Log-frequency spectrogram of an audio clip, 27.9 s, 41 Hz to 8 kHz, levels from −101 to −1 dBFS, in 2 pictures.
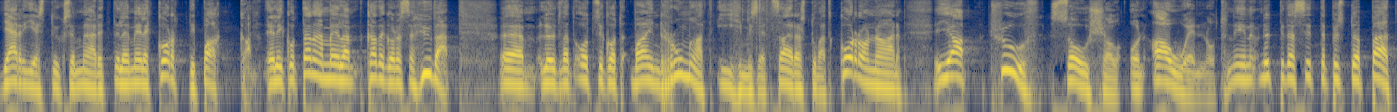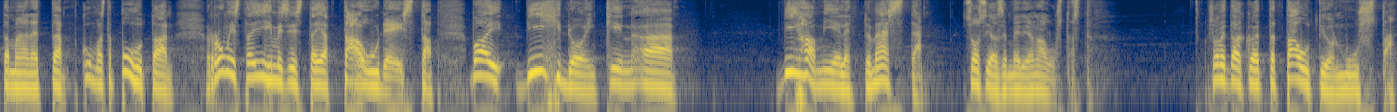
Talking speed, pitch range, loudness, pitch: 100 wpm, 130-185 Hz, -18 LUFS, 155 Hz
